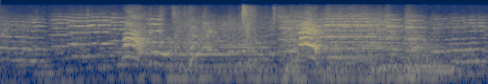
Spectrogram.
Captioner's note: dramatic music; shouting in caveman language; dramatic music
